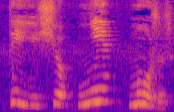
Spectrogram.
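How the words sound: 'Не' is separated from the verb by a break. The speaker calls it wrong. "Karena orang asing biasanya pisahkan ya. ... Jadi begini"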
